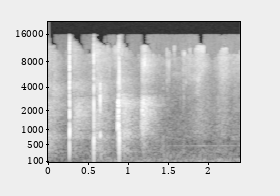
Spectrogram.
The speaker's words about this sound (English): What's up with y'all? Clapping for himself. Beautiful.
